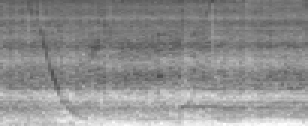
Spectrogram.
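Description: Soundtrack of a lightning-storm intro effect clip playing back: a steady hissing noise with a falling whoosh-like sweep in the first half second and a brief rising sweep near the end.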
